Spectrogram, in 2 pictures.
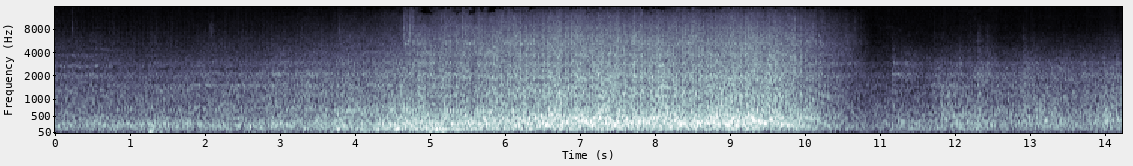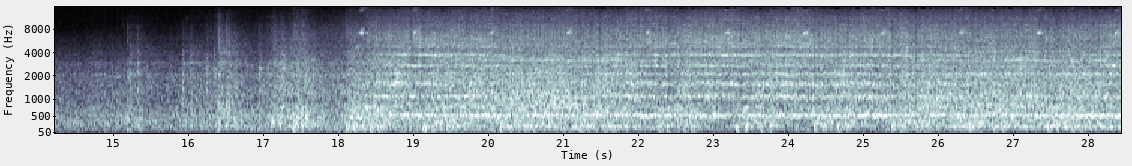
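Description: Electric commuter train moving through a station. Rail and wheel noise builds over the first few seconds, eases briefly about ten seconds in, and from about eighteen seconds turns into a loud, steady high whine made of several held tones.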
